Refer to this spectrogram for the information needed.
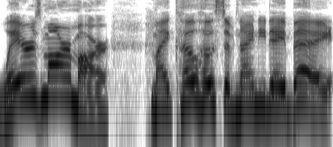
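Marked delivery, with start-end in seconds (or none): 0.0-1.1 acted-out, imitated scream. Retelling a person screaming at one of her shows: imitating someone screaming. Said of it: "who screamed".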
